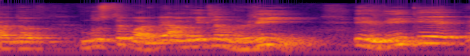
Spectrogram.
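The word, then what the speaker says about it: ঋ: মিশ্র স্বর, কারণ না এই রি যখন আমরা উচ্চারণ করি আমরা কিন্তু রি উচ্চারণ করি না, আমরা আসলে উচ্চারণ করি হচ্ছে র যোগ ই, অর্থাৎ আমরা র ব্যঞ্জন ধ্বনির সঙ্গে ই ধ্বনিকে নিয়ে উচ্চারণ করি।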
